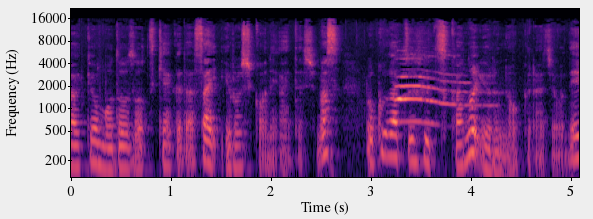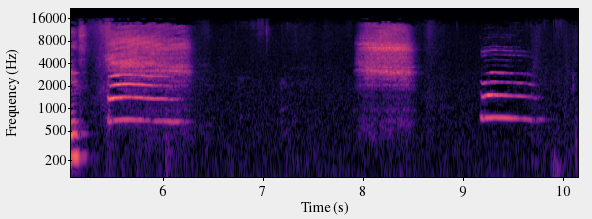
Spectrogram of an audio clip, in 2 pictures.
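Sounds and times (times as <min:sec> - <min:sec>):
speech: 0:00.0 - 0:05.7
cat meowing loudly at night: 0:03.2 - 0:04.4, 0:05.4 - 0:06.3, 0:09.2 - 0:09.9.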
